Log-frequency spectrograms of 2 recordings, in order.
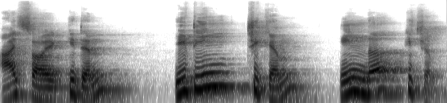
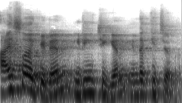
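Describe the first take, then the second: First: The sentence is said slowly and carefully. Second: The sentence is said somewhat faster. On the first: "আস্তে আস্তে try করি" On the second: "এবার একটু জোরে বলবো।"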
